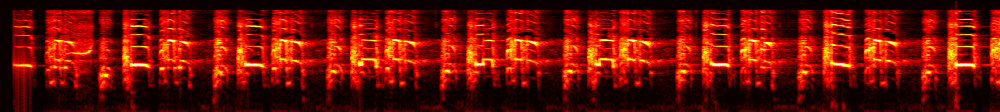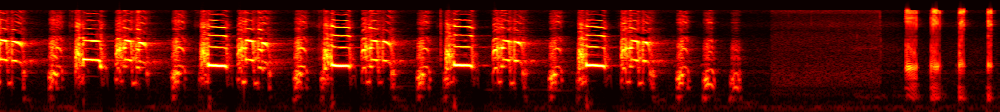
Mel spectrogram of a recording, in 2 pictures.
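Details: Francolin (teetar) calling: loud harsh squawking notes delivered in a steady, rapid rhythmic series of about twenty phrases, then a brief silence before calling resumes; clean background.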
